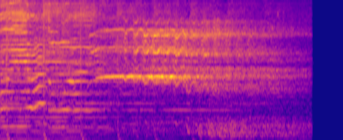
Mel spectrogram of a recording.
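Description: Intro music with a beat, joined about a second in by a horse whinny, a long wavering call that fades away; all sound cuts off just before the end.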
